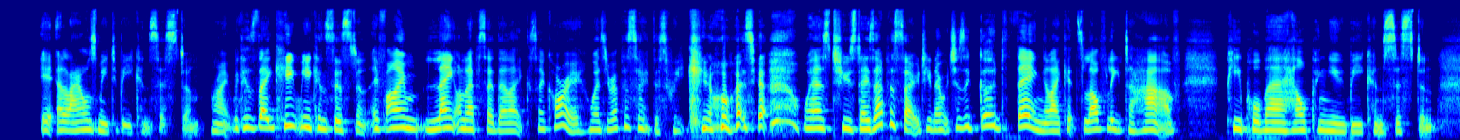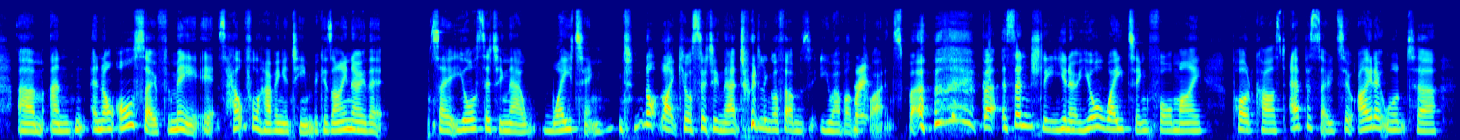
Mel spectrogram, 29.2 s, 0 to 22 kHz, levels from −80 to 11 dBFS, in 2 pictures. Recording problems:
none

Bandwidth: 16.5 kHz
